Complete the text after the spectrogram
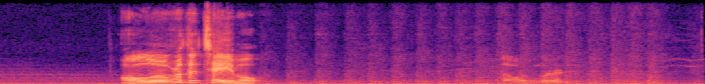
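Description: A young man shouts over an online call.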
